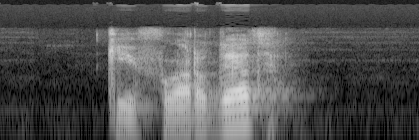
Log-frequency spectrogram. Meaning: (verb) past participle of fordern; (adjective) 1. claimed 2. postulated 3. stipulated
- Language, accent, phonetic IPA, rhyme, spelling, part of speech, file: German, Austria, [ɡəˈfɔʁdɐt], -ɔʁdɐt, gefordert, verb, De-at-gefordert.ogg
